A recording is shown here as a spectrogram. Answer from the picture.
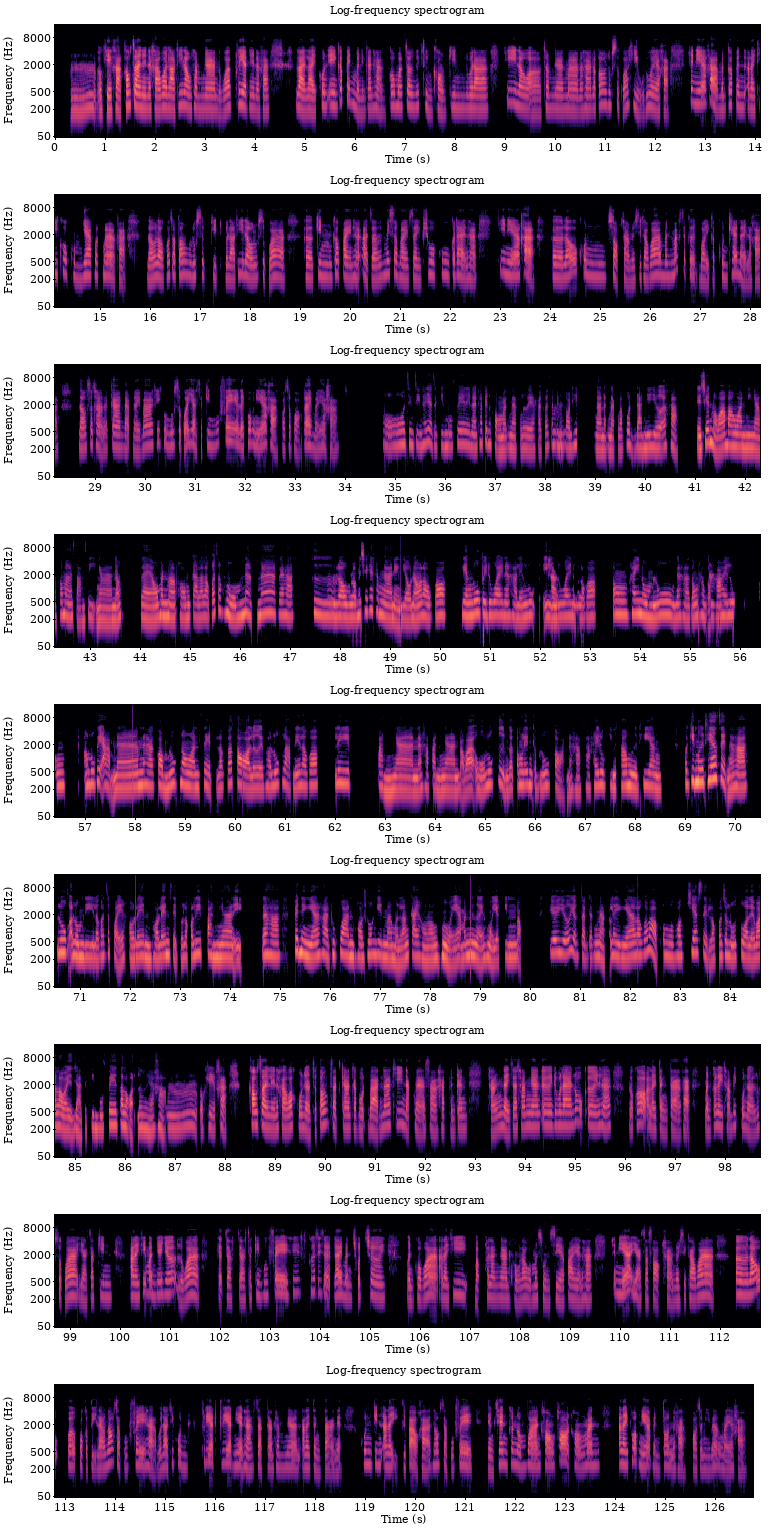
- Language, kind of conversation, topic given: Thai, advice, ฉันควรทำอย่างไรเมื่อเครียดแล้วกินมากจนควบคุมตัวเองไม่ได้?
- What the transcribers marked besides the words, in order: other background noise; other noise; tapping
